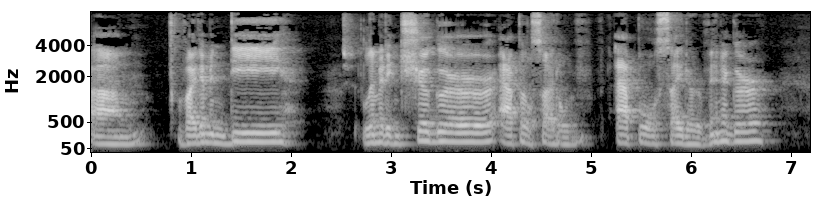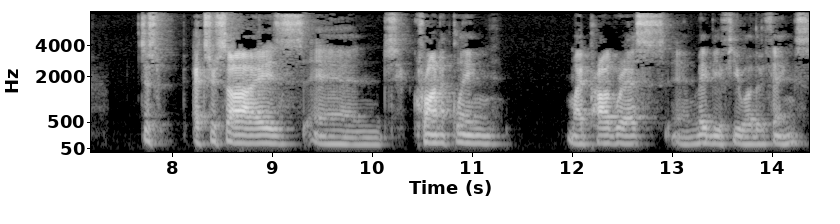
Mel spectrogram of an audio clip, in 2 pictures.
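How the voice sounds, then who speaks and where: A somewhat breathy man's voice at medium pitch, with audible room echo, fairly even intonation, a very slow pace and long, frequent pauses. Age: 60s. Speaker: health vlogger. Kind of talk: casual vlog monologue. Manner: hesitant, many fillers.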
